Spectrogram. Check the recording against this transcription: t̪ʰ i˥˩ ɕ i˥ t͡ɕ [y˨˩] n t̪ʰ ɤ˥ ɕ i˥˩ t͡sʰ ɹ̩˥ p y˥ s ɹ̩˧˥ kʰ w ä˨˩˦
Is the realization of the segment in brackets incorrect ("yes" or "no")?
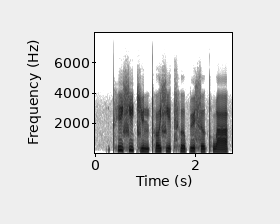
no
